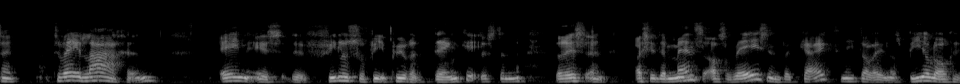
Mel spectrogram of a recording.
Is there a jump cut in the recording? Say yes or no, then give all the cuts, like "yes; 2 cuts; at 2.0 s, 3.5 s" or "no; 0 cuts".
yes; 1 cut; at 4.8 s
